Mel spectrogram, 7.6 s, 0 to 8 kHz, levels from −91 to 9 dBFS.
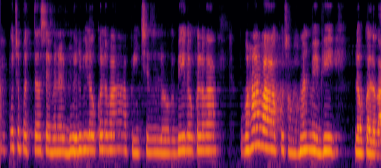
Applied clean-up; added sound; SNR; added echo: neural mask model DeepFilterNet 3.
